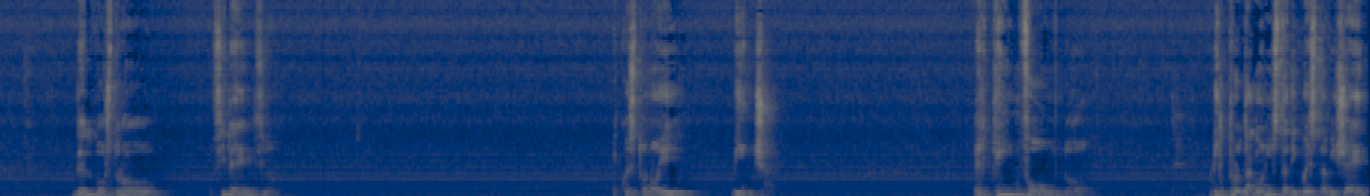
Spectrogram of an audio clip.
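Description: A middle-aged man speaks calmly through a microphone, with long pauses.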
